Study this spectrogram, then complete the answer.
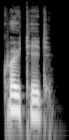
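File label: "quoted", British English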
